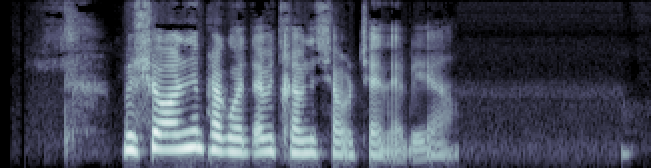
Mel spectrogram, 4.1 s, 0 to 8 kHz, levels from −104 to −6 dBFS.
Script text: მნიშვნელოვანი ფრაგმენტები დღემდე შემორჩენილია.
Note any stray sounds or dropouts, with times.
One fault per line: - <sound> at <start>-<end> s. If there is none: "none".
none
